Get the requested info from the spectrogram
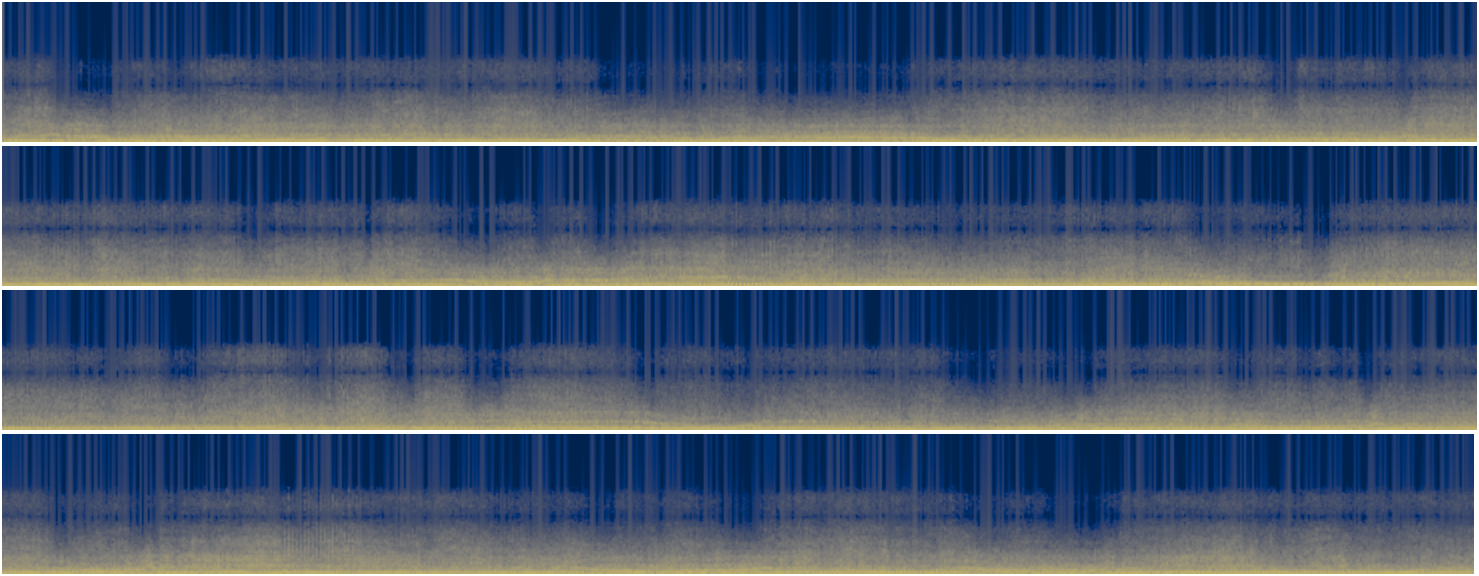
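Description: Car engine revving hard while its tyres squeal continuously, spinning donuts with heavy tyre smoke.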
